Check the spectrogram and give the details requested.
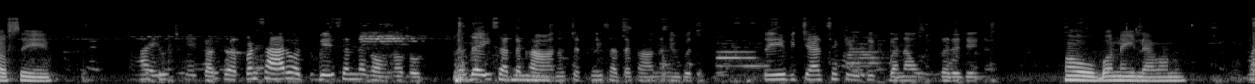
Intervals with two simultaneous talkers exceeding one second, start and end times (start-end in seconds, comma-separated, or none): none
